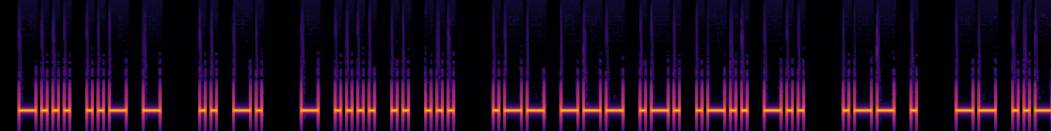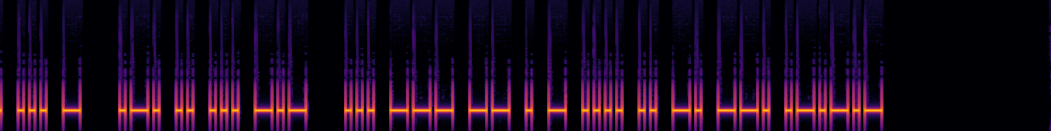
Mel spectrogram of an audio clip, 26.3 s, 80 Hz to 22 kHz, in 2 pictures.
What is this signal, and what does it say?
Morse code, heard as a keyed tone, about 17 wpm, 700 Hz. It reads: BUT IN THIS WORLD WE MUST RISK SOMETHING.
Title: Sentences from Top 600 Words 17wpm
